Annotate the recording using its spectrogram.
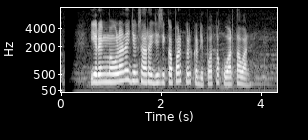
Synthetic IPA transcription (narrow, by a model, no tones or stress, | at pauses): jiɾɛŋmaulanad͡ʒɨŋsaɾad͡ʒis̬ikaparkɨrkɨrdipɔt̪ɔkuwart̪awan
